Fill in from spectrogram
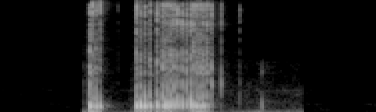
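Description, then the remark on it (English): A short, loud fart sound effect: a brief initial burst, then a longer sputtering, raspy blast trailing into a quieter flutter, heard alone with no talking. “No, it's a morning fart.”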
